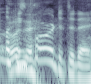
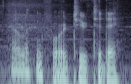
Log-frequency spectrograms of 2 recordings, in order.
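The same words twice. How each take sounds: First: It is said with more energy and enthusiasm. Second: It is said flatly, without enthusiasm.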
